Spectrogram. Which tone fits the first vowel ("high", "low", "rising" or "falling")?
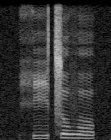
low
